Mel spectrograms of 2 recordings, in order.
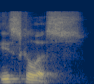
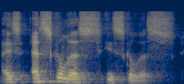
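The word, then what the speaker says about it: Aeschylus: Take for example um the orosta uh by the Greek playwright Iscilis. Sometimes you'll hear the name escaliscalis uh I think is the right pronunciation and the ore is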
